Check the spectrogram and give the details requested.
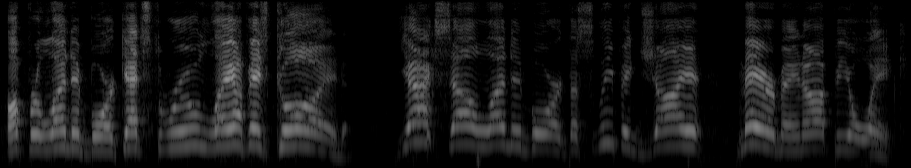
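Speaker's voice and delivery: brisk, rising basketball call; live play-by-play. Acted. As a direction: call the game as it unfolds.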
